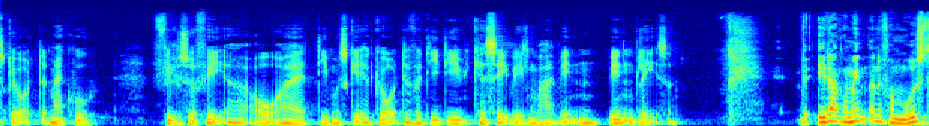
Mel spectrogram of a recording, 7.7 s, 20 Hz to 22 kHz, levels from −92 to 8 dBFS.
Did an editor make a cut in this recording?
no; 0 cuts

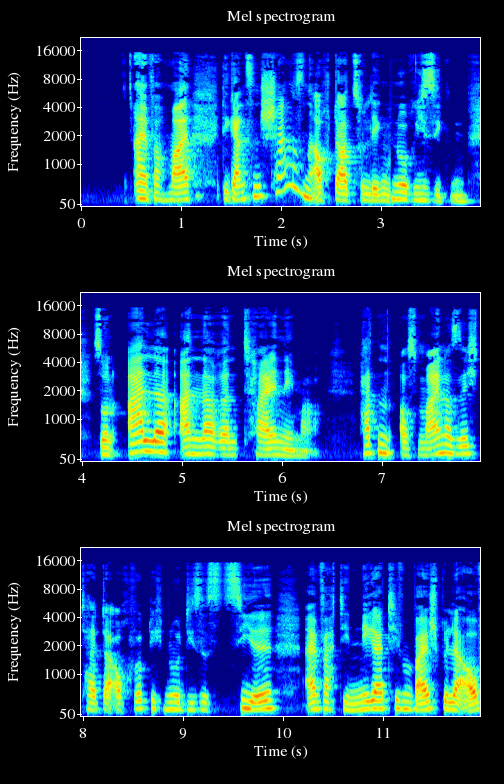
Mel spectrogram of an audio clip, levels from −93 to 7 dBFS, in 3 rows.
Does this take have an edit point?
yes; 1 cut; at 3.1 s

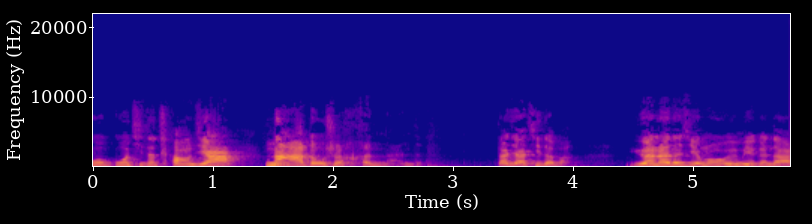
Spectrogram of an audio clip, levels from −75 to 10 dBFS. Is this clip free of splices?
yes; 0 cuts

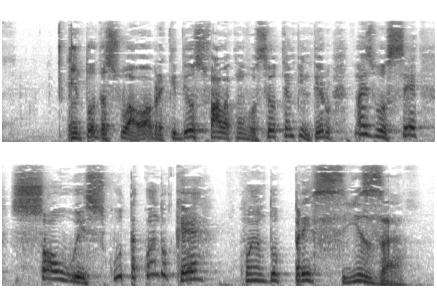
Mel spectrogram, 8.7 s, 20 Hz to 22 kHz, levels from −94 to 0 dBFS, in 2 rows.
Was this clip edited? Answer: yes; 1 cut; at 6.6 s

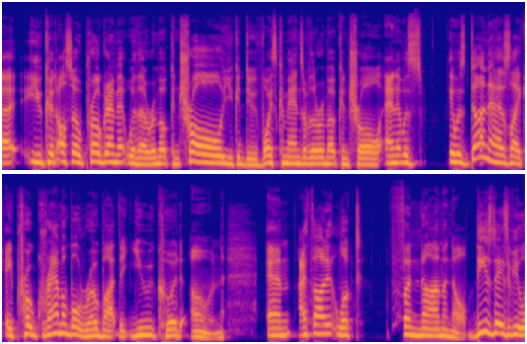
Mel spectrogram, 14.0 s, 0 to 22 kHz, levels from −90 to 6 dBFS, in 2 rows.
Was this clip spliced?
no; 0 cuts

